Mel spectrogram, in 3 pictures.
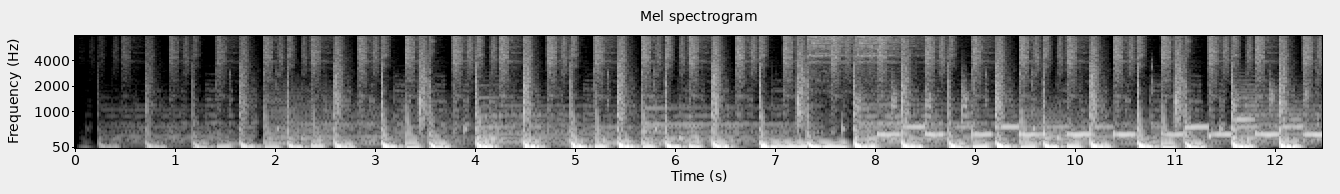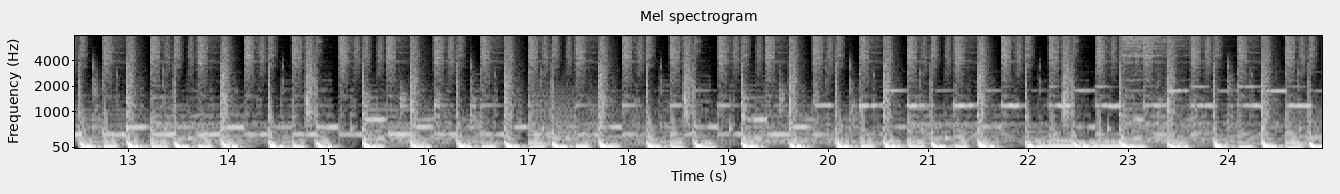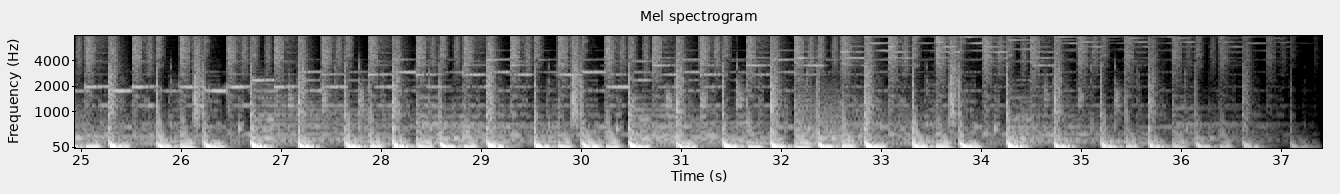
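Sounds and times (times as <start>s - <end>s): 
instrumental music: 0.2s - 37.4s.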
